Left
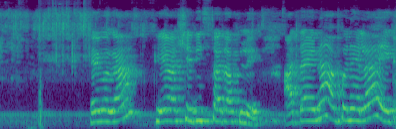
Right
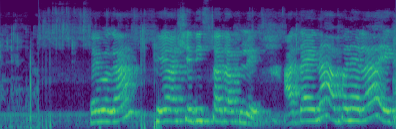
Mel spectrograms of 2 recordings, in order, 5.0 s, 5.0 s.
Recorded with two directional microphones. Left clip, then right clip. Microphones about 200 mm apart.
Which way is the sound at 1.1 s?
25° left (ahead or behind).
